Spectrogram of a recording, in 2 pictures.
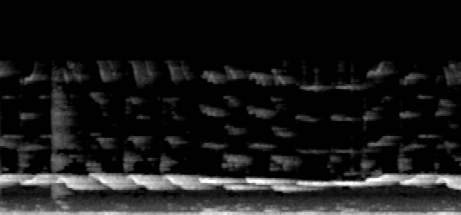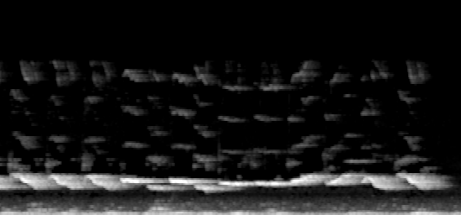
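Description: A chestnut-bellied seed finch sings a long, unbroken run of clear, fluty whistled notes that slur up and down, over a low background murmur.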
